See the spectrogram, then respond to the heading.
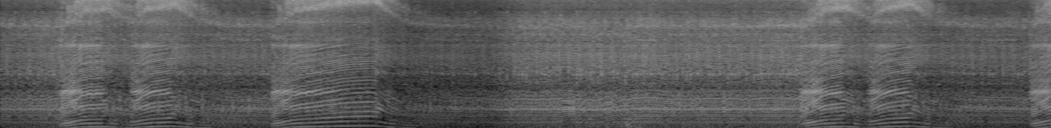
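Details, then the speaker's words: Rebuilt string trimmer warm, quick throttle blips climbing cleanly to a high scream and dropping back to steady idle without bogging; engine running well after rebuild, before cold-start check. "so the engine is running really well but the only thing left now is to let the engine cool down and do a cold start"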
